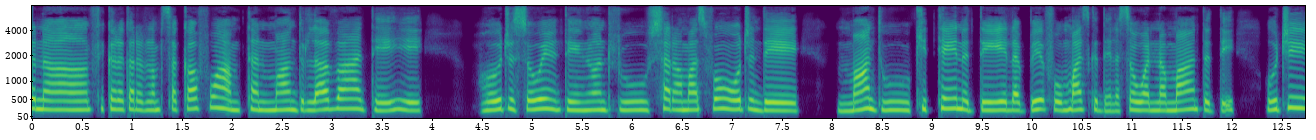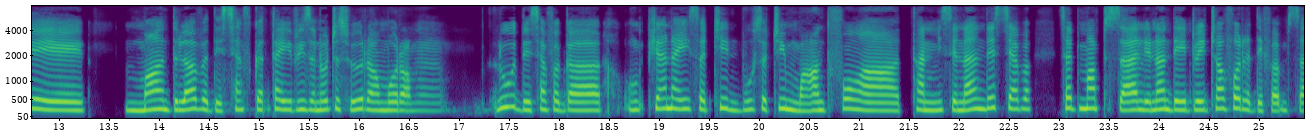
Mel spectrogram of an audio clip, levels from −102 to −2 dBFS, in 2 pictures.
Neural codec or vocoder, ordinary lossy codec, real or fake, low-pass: codec, 16 kHz, 2 kbps, X-Codec, WavLM features, trained on Multilingual LibriSpeech; none; fake; none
